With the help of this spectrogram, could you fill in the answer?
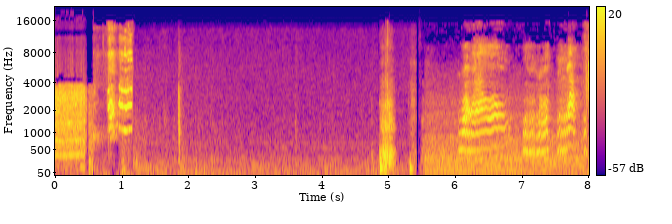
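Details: Domestic cat giving a brief strained cry early on, then quiet with thumps, followed by a longer wavering, yowling caterwaul of several pulsing notes near the end, with speech around it.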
